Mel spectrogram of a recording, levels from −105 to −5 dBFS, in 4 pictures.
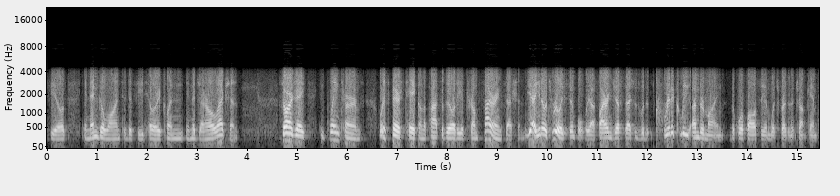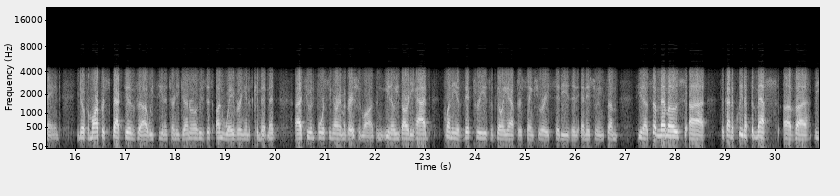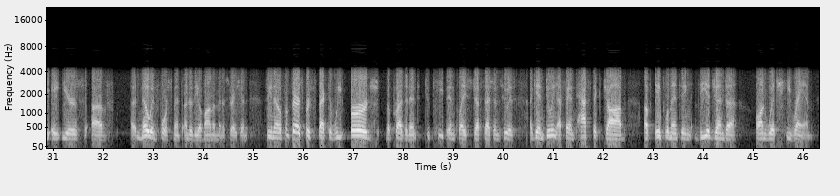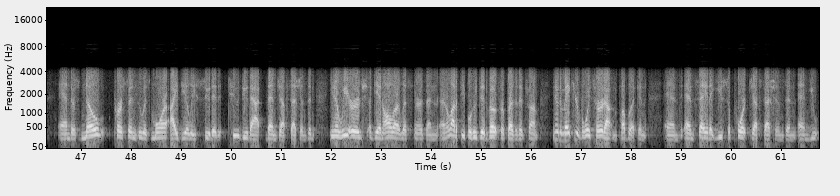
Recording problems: phone-call audio; poor line; nothing above 4 kHz

